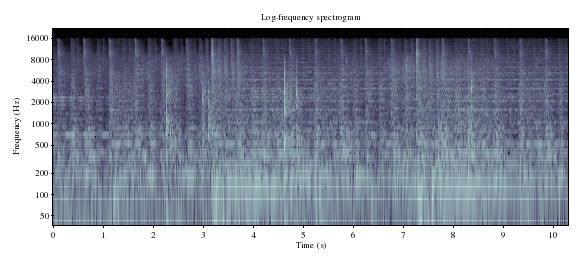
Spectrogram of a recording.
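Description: Background music from a drama score: held low notes with occasional short percussive hits.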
